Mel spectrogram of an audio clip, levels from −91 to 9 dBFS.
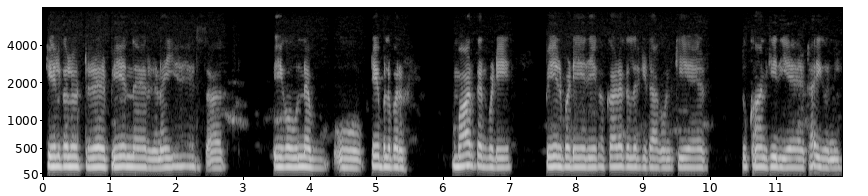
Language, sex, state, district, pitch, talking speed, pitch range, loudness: Rajasthani, male, Rajasthan, Churu, 170 Hz, 150 wpm, 160-175 Hz, -17 LUFS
